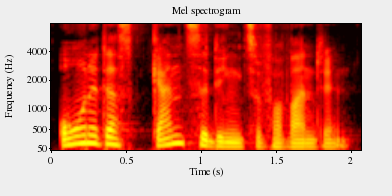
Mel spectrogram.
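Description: A man voicing a clever, excitable young schoolboy wizard in an audiobook, eager and lecturing. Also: lowish voice, a little slow, no echo, studio quality. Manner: eager, lecturing, barely restrained. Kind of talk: audiobook character voice.

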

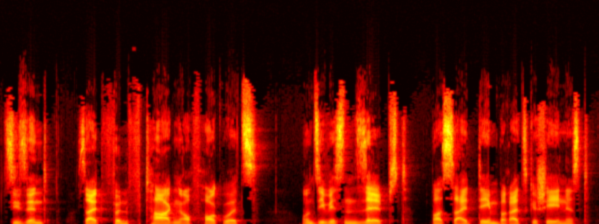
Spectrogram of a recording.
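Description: A man doing a stern, dry male teacher. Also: lowish voice. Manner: calm, deliberate and firm.

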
